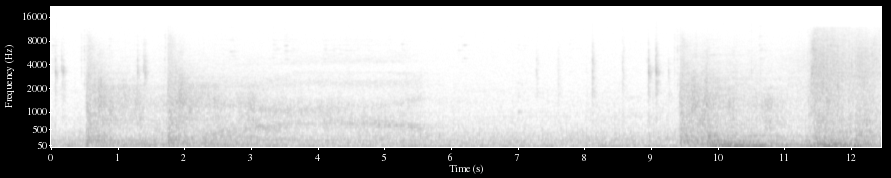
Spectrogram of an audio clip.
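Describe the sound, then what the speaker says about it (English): In the video game Bloodborne, the contents of a bookshelf burst apart in a scattered series of sharp, faint cracks and thuds, with a louder, denser rumble of debris near the end. "I almost got killed by another shelf. Yeah, all their contents keep exploding on me"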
